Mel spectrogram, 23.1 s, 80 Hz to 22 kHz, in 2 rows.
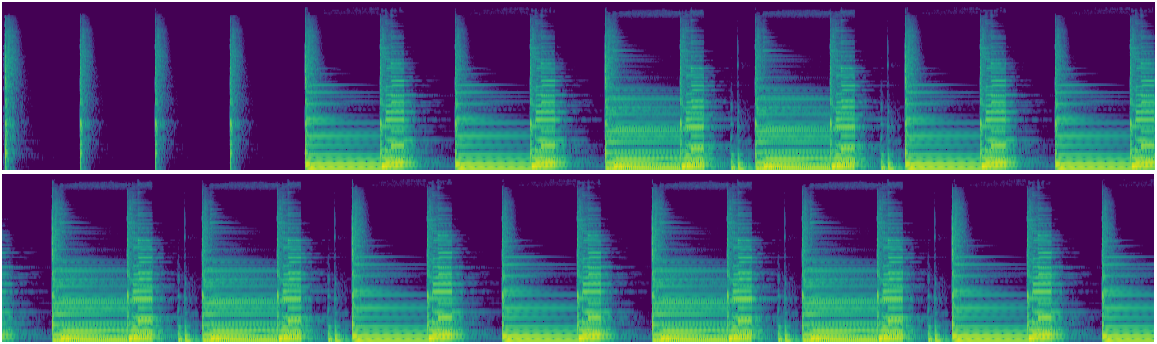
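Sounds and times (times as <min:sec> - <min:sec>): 
la pompe rhythm guitar strumming at tempo 80: 0:03.0 - 0:23.0.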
